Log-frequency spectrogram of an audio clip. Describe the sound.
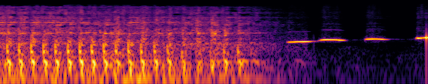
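Construction noise from building a playground: a fast, steady jackhammer-like rattling pulses along quietly, then gives way to a few short whistled tones.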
